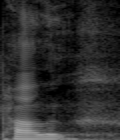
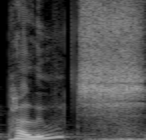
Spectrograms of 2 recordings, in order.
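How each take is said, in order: First: The name is said the Polish way, no C sound. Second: The name is said in an Italian-sounding way. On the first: The speaker calls it right. "just pretend the C is not there ... How Polish say it" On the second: The speaker calls it wrong. "It can be pronounced um, more uh, Italian. A lot of people say paluch, which is not right"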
